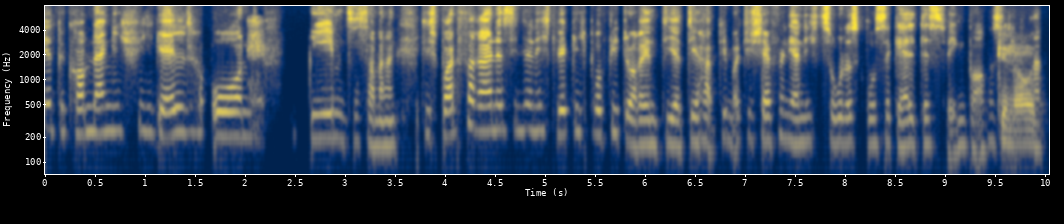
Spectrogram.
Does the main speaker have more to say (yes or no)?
no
